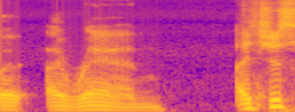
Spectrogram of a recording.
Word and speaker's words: Iran: And then the same thing with Iran. It's like you know that it's pronounced Iran, but then you turn around and you're like I ran.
